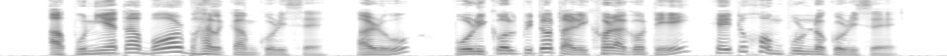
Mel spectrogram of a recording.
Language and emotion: Assamese, happy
